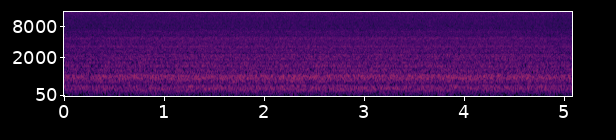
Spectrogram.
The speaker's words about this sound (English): So I will take off my headphones. And right now, it's kind of silent. And I'm very lucky because there is a construction site right next uh, next door. So I'm very happy. I can only hear my computer fan.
